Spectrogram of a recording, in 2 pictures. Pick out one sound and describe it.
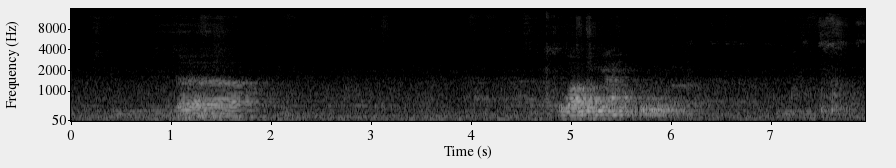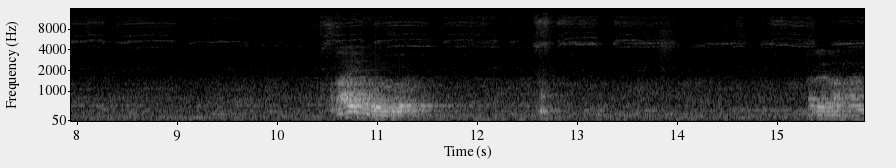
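A middle-aged man speaks calmly into a microphone in short phrases with long pauses.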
